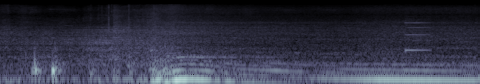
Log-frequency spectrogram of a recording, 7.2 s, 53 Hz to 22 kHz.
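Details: MG3 that would not crank, with a dead instrument cluster after water flooded the DC/DC converter under the passenger seat; a few cranking thumps, then a steady even low idle; normal start and idle.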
